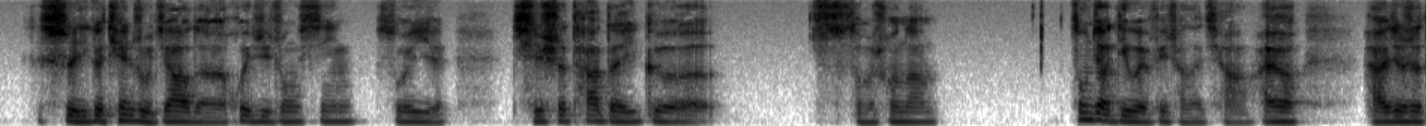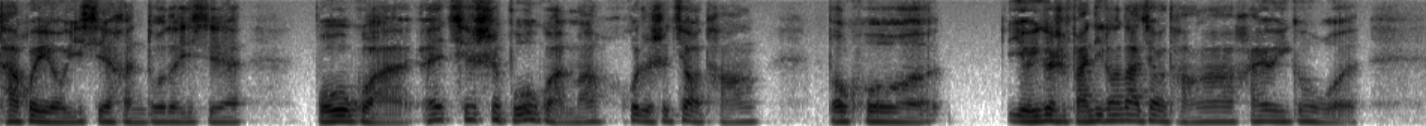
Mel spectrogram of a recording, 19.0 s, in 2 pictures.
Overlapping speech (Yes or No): No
